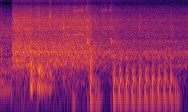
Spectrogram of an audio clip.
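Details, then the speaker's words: Honda Talon with Kraftwerks turbo engine, after a speed run at El Mirage where it seemed to break up: the starter cranks slowly, with about four uneven compression pulses a second; one cylinder is suspected, not confirmed. "yeah I think one of the cylinders how it cranks it sounds weird the well it sounds slow"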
